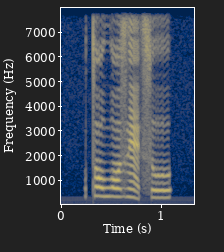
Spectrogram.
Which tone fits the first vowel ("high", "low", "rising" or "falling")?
high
